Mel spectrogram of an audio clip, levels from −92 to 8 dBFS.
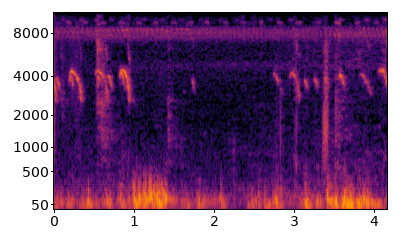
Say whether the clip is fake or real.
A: real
